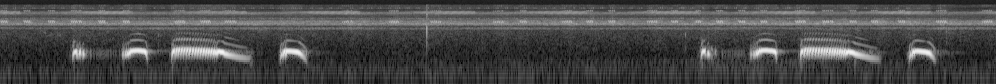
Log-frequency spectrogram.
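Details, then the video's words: Morning trapping session with a decoy spotted dove (tekukur), in a stammering style: two phrases about five seconds apart, each of two short coos, a longer downward-sliding coo and a final short note, with rhythmic insect chirps behind. "PEMIKAT TEKUKUR/DERKUKU/DENAK DI TURUNIN TEKUKUR GAGAP"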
